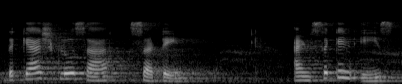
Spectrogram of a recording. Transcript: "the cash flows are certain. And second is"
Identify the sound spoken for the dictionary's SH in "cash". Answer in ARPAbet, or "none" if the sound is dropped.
SH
